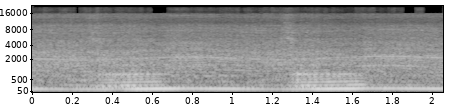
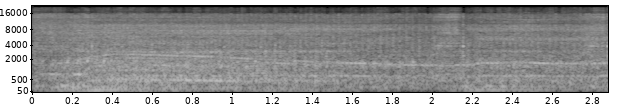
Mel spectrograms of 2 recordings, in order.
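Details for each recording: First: 2014 Ford Fiesta 1.0 Zetec Rocam, 88,284 km, after pistons replaced for piston slap and head work, oil light no longer on, warm with fan running: two clean throttle blips, revs rising and falling smoothly, no knock or rattle; normal revving. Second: 2014 Ford Fiesta 1.0 Zetec Rocam, 88,284 on the odometer, after head gasket and cylinder head job, oil light flickering with a dead oil pump giving no pressure: sharp regular knocking about four per second while revving, sounds like crankshaft knock but is not.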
